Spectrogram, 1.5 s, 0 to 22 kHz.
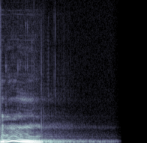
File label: Dance Vocals, FEMALE; Best Service ProSamples vol.12; AKAI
